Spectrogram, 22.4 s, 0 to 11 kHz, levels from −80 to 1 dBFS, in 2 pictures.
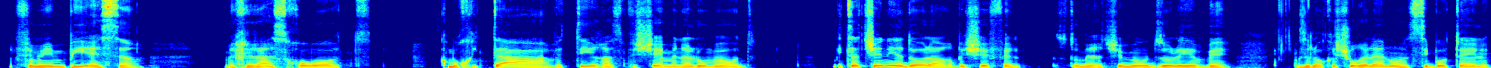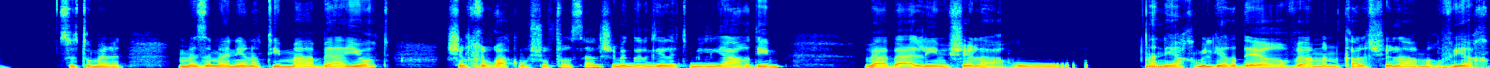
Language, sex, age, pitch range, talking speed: Hebrew, female, 20-39, 160-185 Hz, 130 wpm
